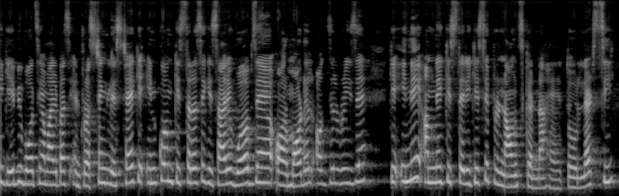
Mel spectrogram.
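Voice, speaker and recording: A young woman teaching English pronunciation in a lesson, explaining in Hindi with English phrases and repeating each example word slowly. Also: sits high, mellow. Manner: slow, drawn-out repetition of example words.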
